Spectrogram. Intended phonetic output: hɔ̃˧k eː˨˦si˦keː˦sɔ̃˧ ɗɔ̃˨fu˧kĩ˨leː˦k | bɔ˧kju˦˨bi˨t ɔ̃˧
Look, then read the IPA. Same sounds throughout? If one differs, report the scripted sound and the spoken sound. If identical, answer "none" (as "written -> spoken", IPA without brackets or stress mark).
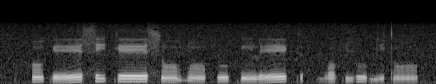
ɗ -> ɓ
